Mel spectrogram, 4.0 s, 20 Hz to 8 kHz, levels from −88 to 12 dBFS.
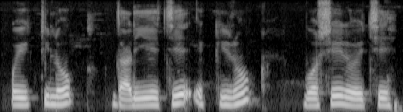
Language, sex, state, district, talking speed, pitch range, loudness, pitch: Bengali, male, West Bengal, Cooch Behar, 105 wpm, 140-180 Hz, -13 LUFS, 155 Hz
